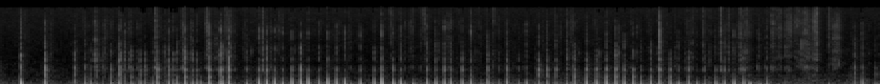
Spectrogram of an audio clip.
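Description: Fingernails scratch the top and edges of a solid cork yoga block held behind the microphone. A quick, steady run of short, dry scratching strokes follows, mostly low and muffled with faint brighter scrape edges, each stroke stopping almost immediately.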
